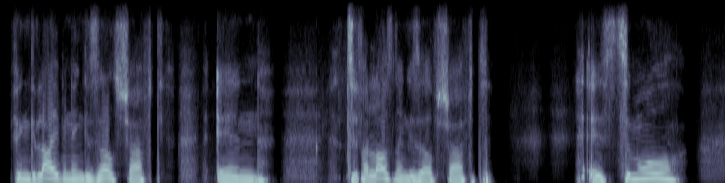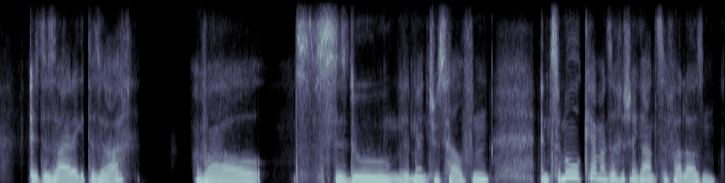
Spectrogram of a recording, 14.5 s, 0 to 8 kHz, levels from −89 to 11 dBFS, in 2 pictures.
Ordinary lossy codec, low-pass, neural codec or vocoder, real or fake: Opus, 32 kbps; 7.2 kHz; none; real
